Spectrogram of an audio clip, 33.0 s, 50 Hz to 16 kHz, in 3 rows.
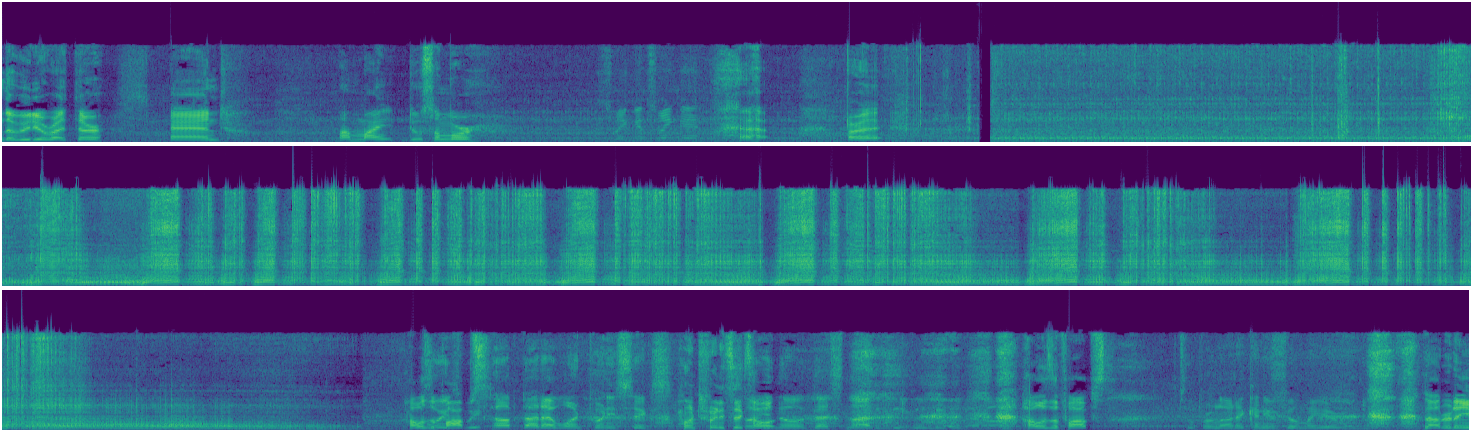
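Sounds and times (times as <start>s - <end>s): car exhaust revving: 0.8s - 33.0s
exhaust pops and crackles: 6.7s - 23.5s.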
